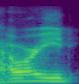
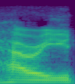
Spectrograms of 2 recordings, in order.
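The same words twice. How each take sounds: First: Said warmly and attentively, with genuine interest. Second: Said flatly and hesitantly, without real interest. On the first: The asker really wants to know the answer. The speaker calls it right. "That's a real question" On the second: The asker does not really care about the answer. The speaker calls it wrong. "That's not a real question"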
